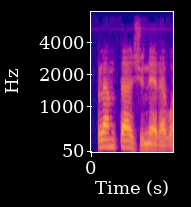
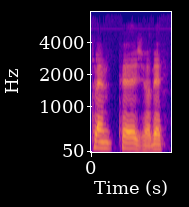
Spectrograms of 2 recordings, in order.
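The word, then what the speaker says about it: Plantagenet: 이게 이제 프랑스 백작이니까 프랑스 발음으로는 플랑타주네라고 하는데 영국 역사에 등장을 하니까 영어에서는 플랜테저넷 이렇게 말합니다.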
